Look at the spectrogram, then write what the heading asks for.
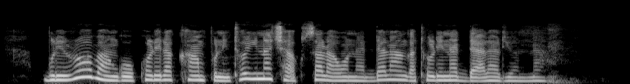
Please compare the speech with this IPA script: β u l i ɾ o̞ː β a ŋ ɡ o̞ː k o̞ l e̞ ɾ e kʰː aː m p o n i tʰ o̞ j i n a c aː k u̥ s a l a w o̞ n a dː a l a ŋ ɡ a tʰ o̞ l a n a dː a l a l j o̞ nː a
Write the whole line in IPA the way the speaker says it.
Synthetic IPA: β u l i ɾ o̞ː β a ŋ ɡ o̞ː k o̞ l e̞ ɾ a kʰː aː m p u n i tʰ o̞ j i n a c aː k u̥ s a l a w o̞ n a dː a l a ŋ ɡ a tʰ o̞ l i n a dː a l a l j o̞ nː a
